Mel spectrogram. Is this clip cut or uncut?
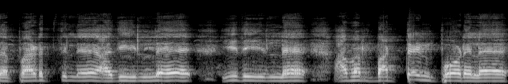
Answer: uncut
